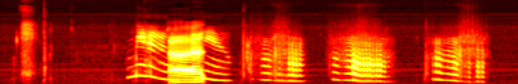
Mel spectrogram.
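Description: A cat meows several times up close: a long, wavering, drawn-out cry followed by three shorter meows with brief pauses between them, loud and clear against a quiet background.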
